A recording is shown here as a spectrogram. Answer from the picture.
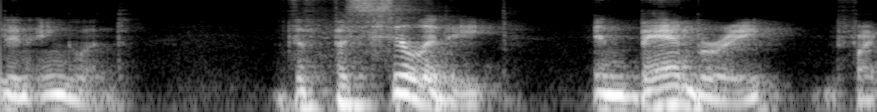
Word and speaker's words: Banbury: The facility in Banbury, if I pronounced that right.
